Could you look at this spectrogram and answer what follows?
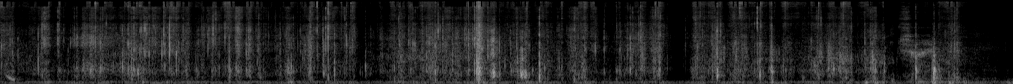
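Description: Crinkly plastic game packaging for a Nintendo DS copy of Crash of the Titans being handled up close, with continuous crackling and rustling that swells and eases in uneven bursts, soft and intimate, with no talking.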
